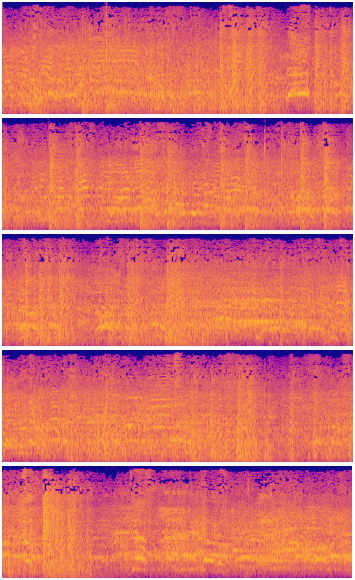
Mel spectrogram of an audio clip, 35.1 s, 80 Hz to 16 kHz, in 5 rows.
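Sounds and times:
crowd shouting and chanting: 0.0 - 35.0.

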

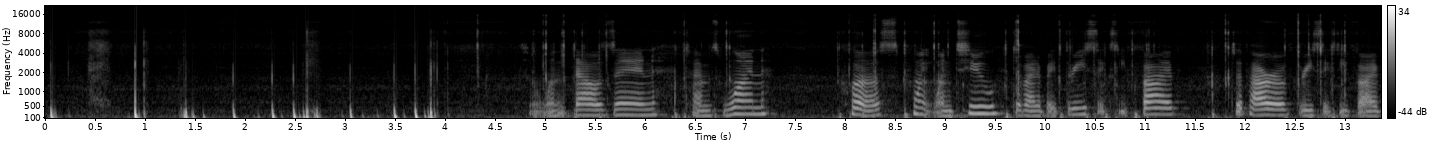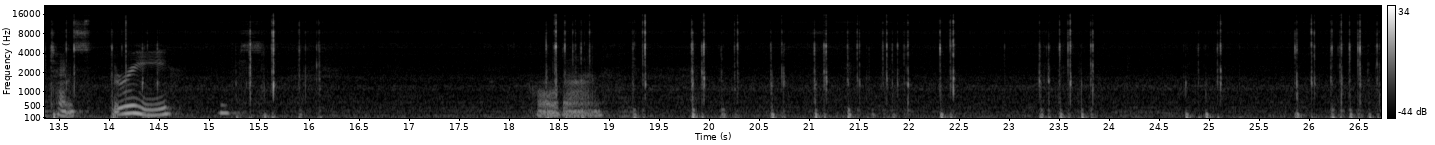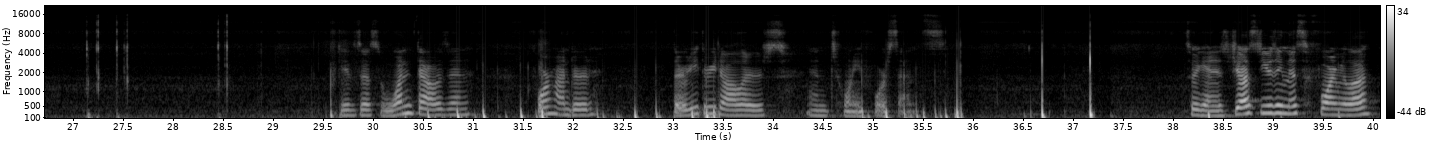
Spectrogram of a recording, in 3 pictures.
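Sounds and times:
calculator keys tapping: 0.9 - 7.0, 7.9 - 14.6, 15.2 - 16.2, 18.3 - 22.5, 23.3 - 23.9, 24.8 - 25.2, 25.8 - 27.6, 30.4 - 33.6.

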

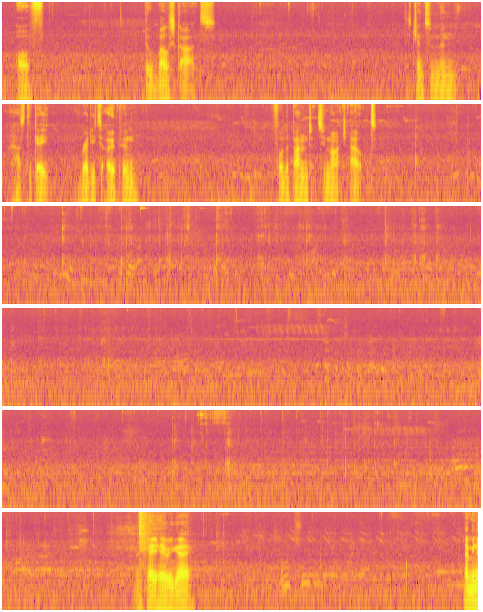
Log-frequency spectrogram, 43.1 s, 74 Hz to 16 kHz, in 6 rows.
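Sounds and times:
murmur of voices: 2.2 - 43.0
horse hooves clip-clopping on road: 13.4 - 24.4, 29.6 - 36.8.

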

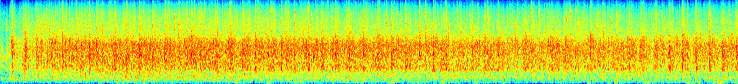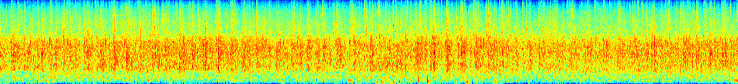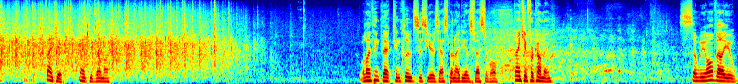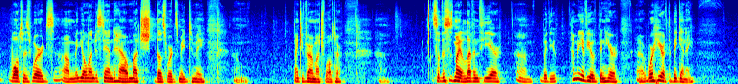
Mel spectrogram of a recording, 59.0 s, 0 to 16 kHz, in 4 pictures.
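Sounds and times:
audience applauding: 0.0 - 35.1, 38.6 - 43.0
man saying thank you: 30.3 - 31.8, 36.8 - 40.6, 43.2 - 49.2, 50.2 - 51.1, 52.8 - 58.2.

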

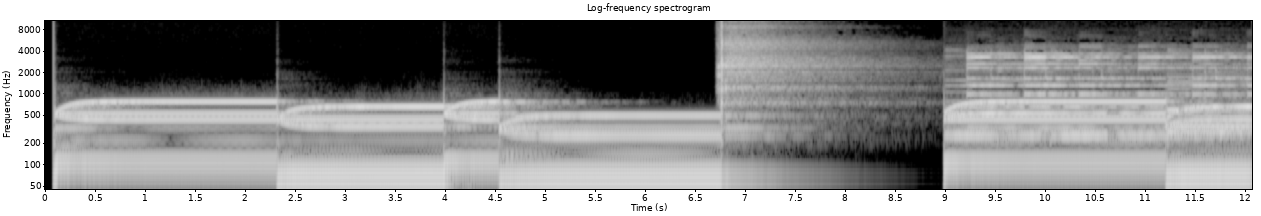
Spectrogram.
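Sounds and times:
synthesizer chords over deep bass: 0.1 - 12.0.

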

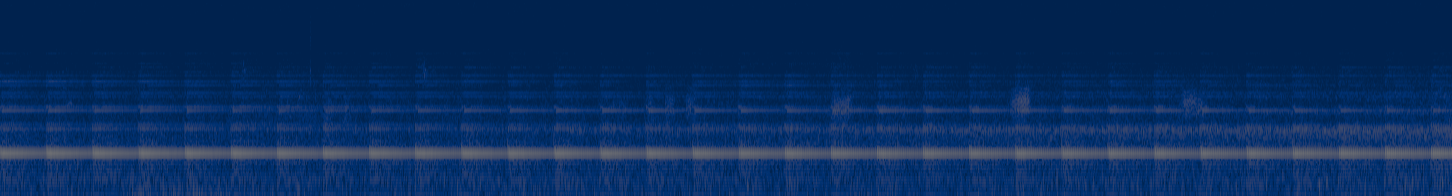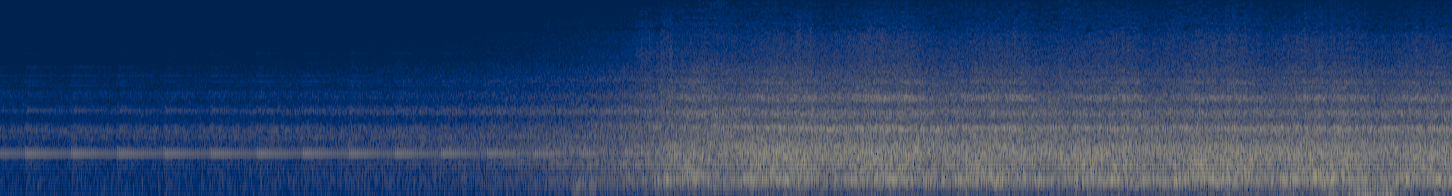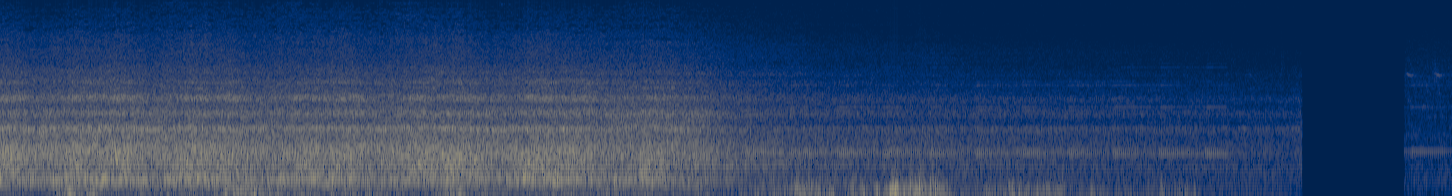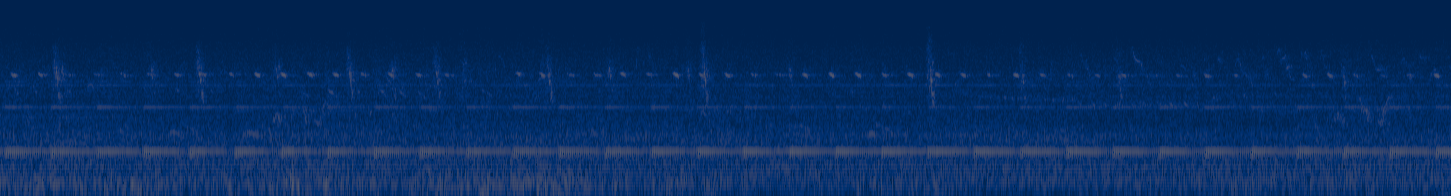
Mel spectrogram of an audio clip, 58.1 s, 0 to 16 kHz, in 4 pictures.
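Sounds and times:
level crossing warning bell: 0.0 - 41.5, 43.1 - 58.0
diesel train engines: 0.0 - 42.0, 43.1 - 58.0
train wheels on rails: 14.8 - 42.0.

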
